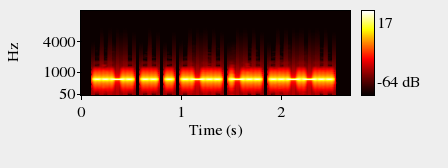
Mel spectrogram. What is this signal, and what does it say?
Morse code, heard as a keyed tone, about 30 wpm, 700 Hz. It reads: FIELD?
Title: Sentences from Top 1000 Words - Review Part 2 - 30wpm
